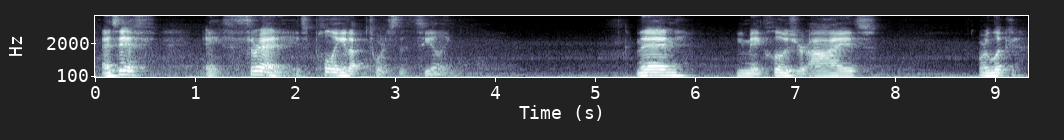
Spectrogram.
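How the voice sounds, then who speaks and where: A man leading a guided meditation, speaking gently and instructively in short phrases with frequent pauses. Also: mid-range voice.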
